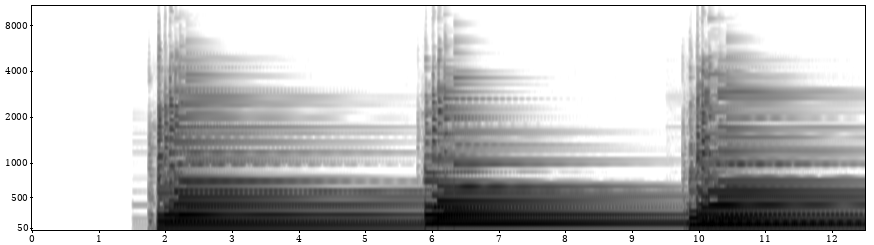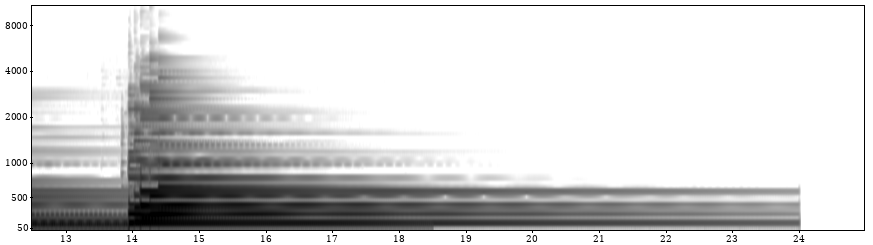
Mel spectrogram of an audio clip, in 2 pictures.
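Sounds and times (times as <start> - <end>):
dry guitar intro: 1.9 - 22.0.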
